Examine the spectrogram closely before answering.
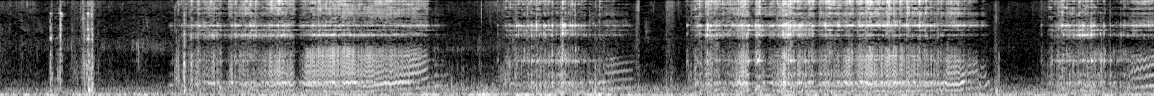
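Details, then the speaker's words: Removed radiator fan motor, rusty from water, spun by hand after brushing out its clogged, nearly seized bearing: squeaky rising and falling tones with gritty crunching from the dry bearing, which is riveted in and probably not replaceable. "короче так везде скрипит издает такие вот плохие звуки подшибник вот этот я понимаю не меняется потому что здесь видно стоят какие-то заклепки"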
